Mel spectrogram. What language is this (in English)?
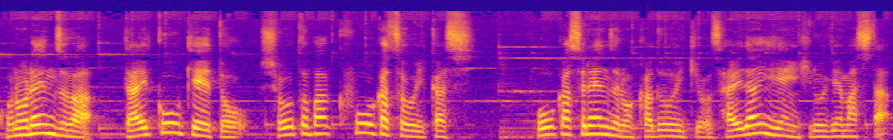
Japanese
